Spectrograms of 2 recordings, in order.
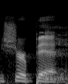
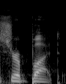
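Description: First: "sherbet" as sher-BET, clear E; sherbet ending in BET. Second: "sherbet" as sher-BUT; sherbet ending in BUT. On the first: Retold or imitated. Co-host imitating the other's version, sherbet ending in BET. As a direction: give the end of "sherbet" a distinct BET. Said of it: "I feel like you're saying". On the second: Shown as a demonstration. Co-host showing the dictionary version, sherbet ending in BUT. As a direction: end "sherbet" on the sound of the word but. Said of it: "but this is sherbet".

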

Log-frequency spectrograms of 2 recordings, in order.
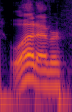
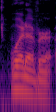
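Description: First: Loud shrugging whatever; loud dismissive. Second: Soft resigned whatever; muttered dismissal. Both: Real, not acted.

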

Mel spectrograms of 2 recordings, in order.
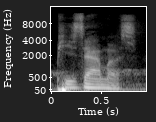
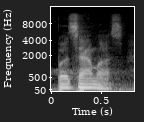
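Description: First: PYJAMAS with a clear "pi" first syllable; British pronunciation. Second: PAJAMAS with a reduced "puh" first syllable; American pronunciation. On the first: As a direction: say "pyjamas" as pi-JA-mas, British style. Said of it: "tiếng Anh Anh là". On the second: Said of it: "Anh Mỹ sắp trước". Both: Shown as a demonstration.

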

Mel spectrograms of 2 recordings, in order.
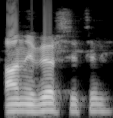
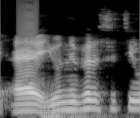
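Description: First: "university" begun with an open "ah" instead of "yoo"; نطق خاطئ. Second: "a university" with a clear "yoo" at the start of university; نطق صحيح. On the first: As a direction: ask it as "ah-niversity?", the wrong way. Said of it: "لو بنطقها آ تبقى متحركة". (نطق "university" غلط بصوت "آ" في الأول) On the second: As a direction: say "a university" as "ay YOO-niversity", slowly. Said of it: "بص هنا بقولها إيه". (نطق "a university" بصوت "يو" واضح في أول الكلمة) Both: Shown as a demonstration.

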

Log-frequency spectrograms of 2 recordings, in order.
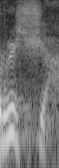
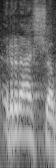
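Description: First: Risha with a short i as in rich; right pronunciation. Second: Rasha said with an open a, the form he rejects; wrong pronunciation. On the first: Teacher correcting the word, Risha with a short i as the right form. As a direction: say Risha, short i, stress on the first syllable. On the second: Teacher correcting the word, Rasha with an open a as the error. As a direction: say Rasha, a as in father, as the mistake. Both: Shown as a demonstration. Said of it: "Risha, not Rasha".

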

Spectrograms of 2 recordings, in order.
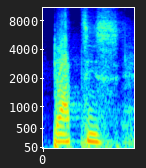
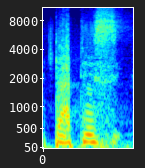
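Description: No difference in how they are said.

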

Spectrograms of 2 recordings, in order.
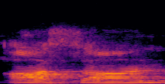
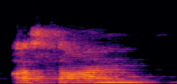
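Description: First: Said in the usual way. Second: आसान said "asaan", short first a; wrong short vowel. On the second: Shown as a demonstration. Teacher showing the wrong word, आसान with short first a. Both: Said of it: "अशुद्ध और शुद्ध".

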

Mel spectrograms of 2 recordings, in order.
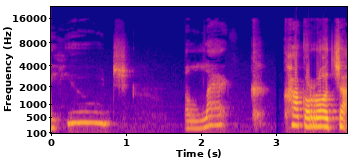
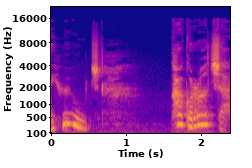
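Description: First: Dramatic reveal. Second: Unvoiced whisper, rising; whispered dread. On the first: Retold or imitated. Reveal of the huge cockroach. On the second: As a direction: breathe the word in horror. Hushed reveal of the cockroach.

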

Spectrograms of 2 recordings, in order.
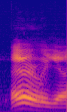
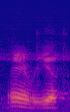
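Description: First: Relieved exclamation. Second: Said in the usual way. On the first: Real, not acted. Relief as game resumes.

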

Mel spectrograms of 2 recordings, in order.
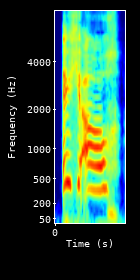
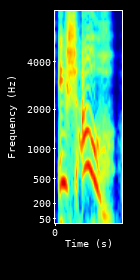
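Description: First: High, quick ich auch; hasty insistence. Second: Very high, loud ich auch; eager call. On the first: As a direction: hurry to add yourself too. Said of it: "beteuerte Rebecca hastig". (hastig beteuert, „Ich auch“ schnell und hoch) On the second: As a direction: jump in to volunteer first. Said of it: "rief Rochelle". (laut gerufenes „Ich auch“, sehr hoch) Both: A narrator's reading.

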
